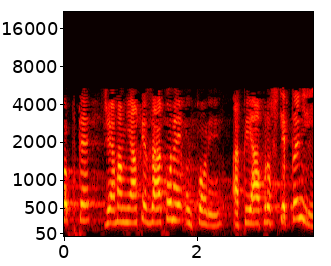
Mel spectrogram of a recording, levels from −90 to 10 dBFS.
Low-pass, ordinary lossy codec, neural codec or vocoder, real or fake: 5.4 kHz; MP3, 24 kbps; codec, 44.1 kHz, 2.6 kbps, SNAC; fake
